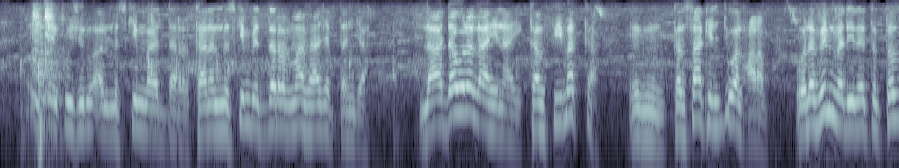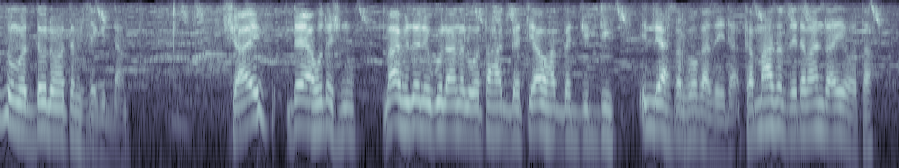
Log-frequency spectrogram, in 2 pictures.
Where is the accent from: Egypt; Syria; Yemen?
Yemen; أنا يمني والحرف العراق ما كان نقول بالي وباله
